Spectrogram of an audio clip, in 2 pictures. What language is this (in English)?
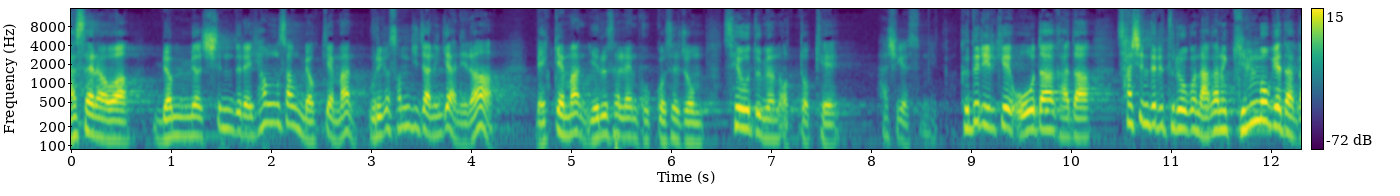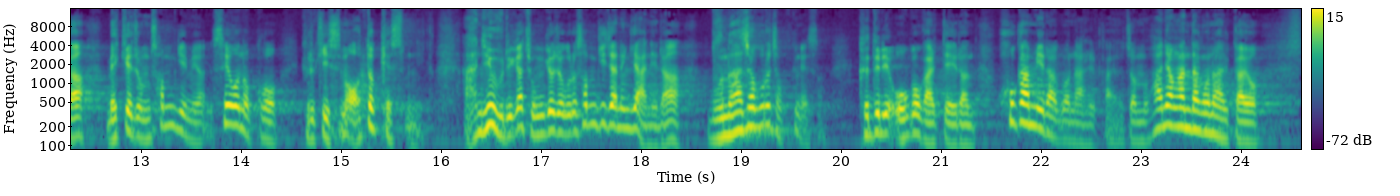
Korean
